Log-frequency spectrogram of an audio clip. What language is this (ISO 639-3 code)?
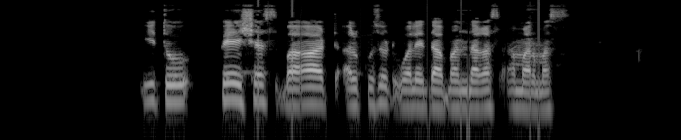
brh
